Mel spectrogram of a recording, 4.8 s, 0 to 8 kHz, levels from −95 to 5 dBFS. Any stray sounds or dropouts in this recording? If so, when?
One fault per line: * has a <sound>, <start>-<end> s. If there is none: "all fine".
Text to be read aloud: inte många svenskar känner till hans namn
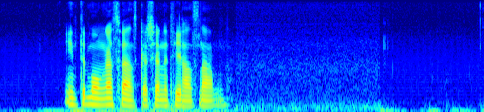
all fine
